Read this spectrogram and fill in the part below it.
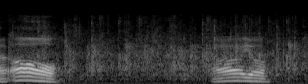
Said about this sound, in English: I didn't think it was worth a round of applause, but again, now that you guys, that's absolutely fine.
